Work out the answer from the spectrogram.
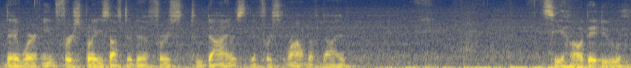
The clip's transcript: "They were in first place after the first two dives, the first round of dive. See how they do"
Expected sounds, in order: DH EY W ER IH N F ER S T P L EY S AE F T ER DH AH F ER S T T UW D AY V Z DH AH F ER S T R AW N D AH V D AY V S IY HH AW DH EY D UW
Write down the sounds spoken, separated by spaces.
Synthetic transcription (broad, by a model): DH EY W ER IH N F ER S T P L EY S AE F T ER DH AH F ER S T T UW D AY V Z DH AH F ER S T R AW N D AH V D AY V S IY HH AW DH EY D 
